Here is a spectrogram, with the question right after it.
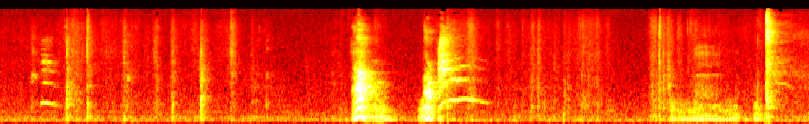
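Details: ['Domestic cat Sneak being pestered by another cat, Ash: scuffling and soft thumps lead into two loud, drawn-out meows that fall in pitch midway through, then more rustling and a final sharp burst.']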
